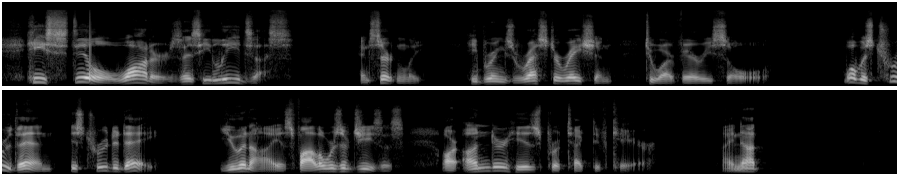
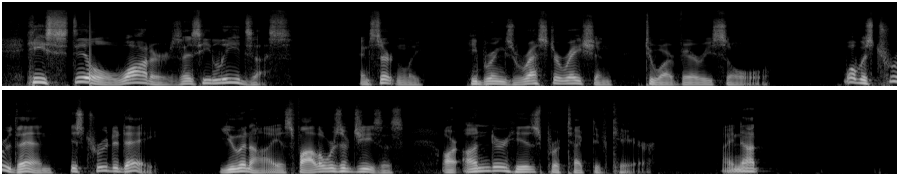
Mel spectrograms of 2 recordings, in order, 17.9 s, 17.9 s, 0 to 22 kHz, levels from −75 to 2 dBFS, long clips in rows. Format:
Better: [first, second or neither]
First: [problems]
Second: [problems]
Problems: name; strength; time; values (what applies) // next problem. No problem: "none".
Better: second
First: thin; somewhat; fading below 350 Hz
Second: none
